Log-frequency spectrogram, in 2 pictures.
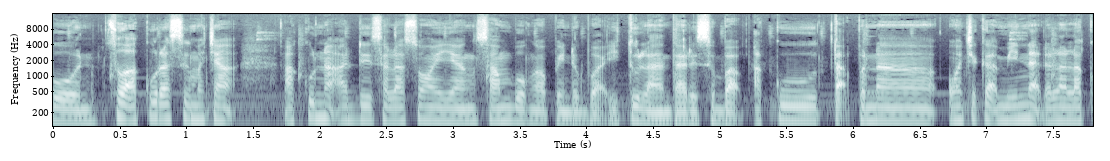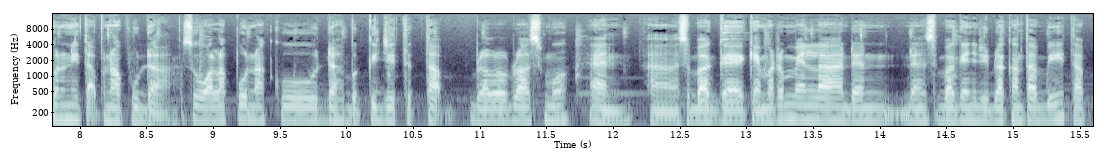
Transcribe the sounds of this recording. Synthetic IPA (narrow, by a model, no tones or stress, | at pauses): ʊnsoakuɾasəmat͡ʃamʔakunaʔadəsalahsuajaŋsambʊŋapajaŋdabua̰t̪it̪ulahant̪aɾəsəbap̚akut̪a̰ʔpənahuɣaŋt͡ʃakat̪̚minat̪̚dalamlakunanit̪aʔpərnahpudasowalapʊnakudahbəkəd͡ʒət̪ət̪a̰p̚bəlablablasəmuəkanəsəbaɡajkaməɾəmɛnlahdandansəbaɡajɲadiblakaŋt̪abɪht̪ap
